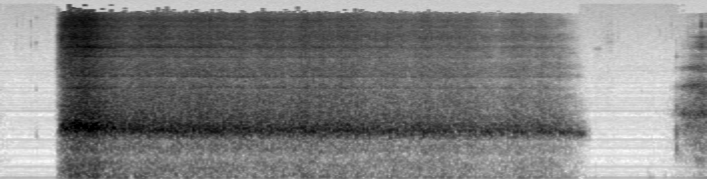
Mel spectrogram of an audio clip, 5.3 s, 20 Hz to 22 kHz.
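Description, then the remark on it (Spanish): A long, steady breath pushed out through the mouth as part of a breathing exercise, a soft airy rush lasting about four seconds, fairly loud, then a brief silence before a faint new breath begins. “Mantén la respiración durante 3 segundos y ahora exhala por la boca durante 5 segundos.”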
